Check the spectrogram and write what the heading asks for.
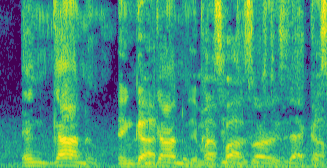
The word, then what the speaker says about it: Ngannou: Did you see the Fury versus Francis Ngannou? Did not. I seen it. I seen. Shout out to, let's pronounce his name right. Ngannou, because he deserves that, because he put on a hell of a performance, Skip.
